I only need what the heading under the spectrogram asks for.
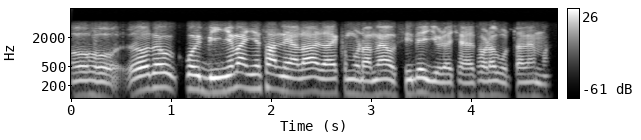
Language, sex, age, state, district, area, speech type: Dogri, male, 18-30, Jammu and Kashmir, Kathua, rural, conversation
